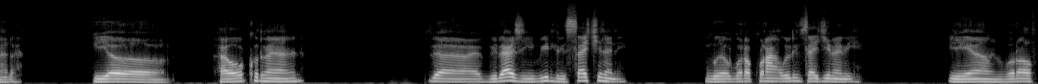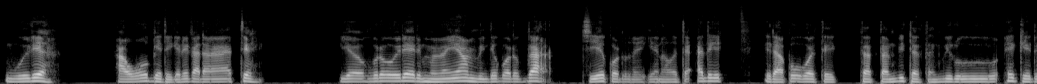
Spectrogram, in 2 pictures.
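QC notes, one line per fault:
No faults found in this speech clip. Nothing in it calls for a timed entry.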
